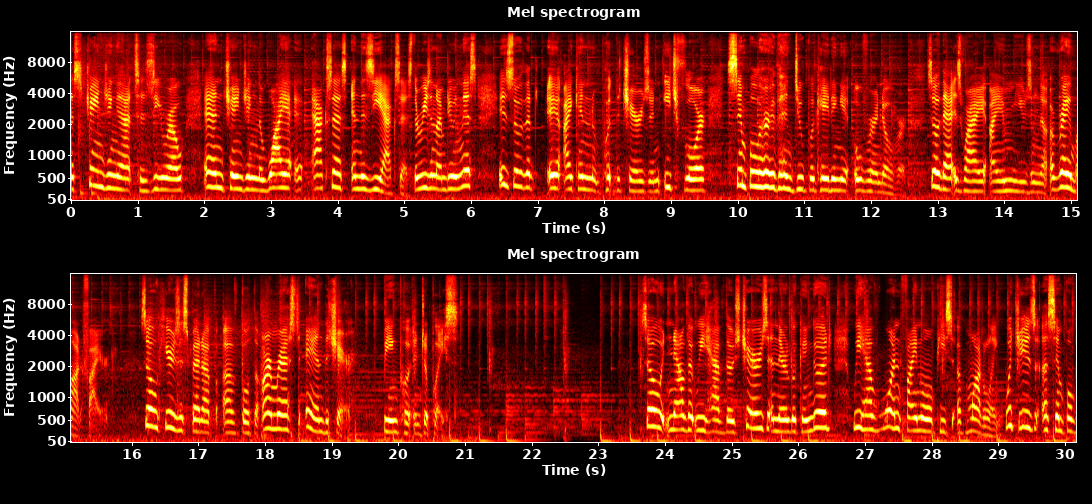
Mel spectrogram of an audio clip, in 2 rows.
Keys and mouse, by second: 12.4 click, 12.5 super+z, 12.6 click, 12.8 KP_7, 13.1 shift+click, 13.5 shift+click, 13.8 shift+z, 13.8 shift+z, 14.6 shift+click, 15.1 KP_7, 15.3 shift+click, 15.6 click, 16.1 KP_7, 16.2 shift+click, 17.4 click, 17.6 click, 17.7 KP_7, 18.0 click, 18.4 shift+click, 18.9 shift+click, 19.4 shift+click, 19.5 shift+super+z, 19.5 shift+click, 20.9-21.7 typing, 21.8 Tab, 22.9 shift+click, 23.0 shift+super+z, 23.1 shift+click, 24.0-26.0 shift+middle drag.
